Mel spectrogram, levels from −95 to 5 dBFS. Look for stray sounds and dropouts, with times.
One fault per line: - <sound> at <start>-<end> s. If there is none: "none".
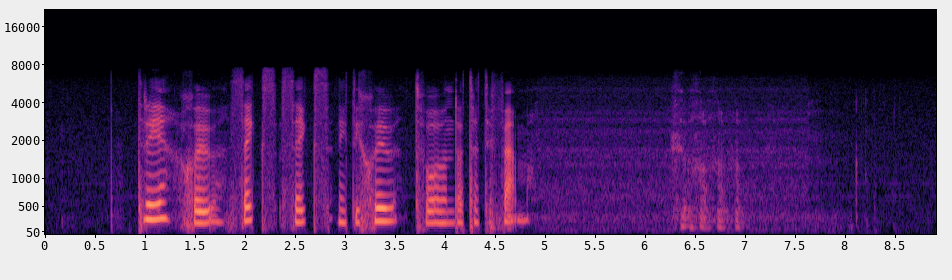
- laugh at 6.2-7.4 s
